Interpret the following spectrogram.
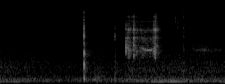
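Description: The Mac's camera-shutter screenshot sound effect, played as a Shift-Command-4 area capture is taken. A single sharp click comes just under a second in, then about half a second later the short shutter sound.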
